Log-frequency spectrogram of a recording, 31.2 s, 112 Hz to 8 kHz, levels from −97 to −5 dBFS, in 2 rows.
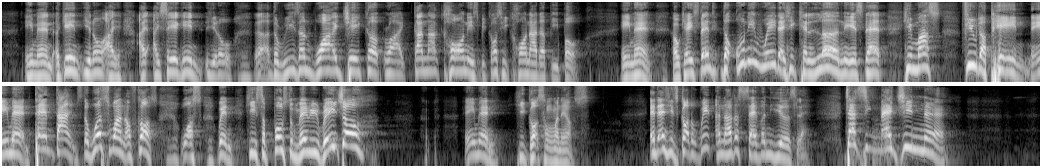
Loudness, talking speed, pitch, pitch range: -22 LUFS, 145 wpm, 195 Hz, 165-230 Hz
